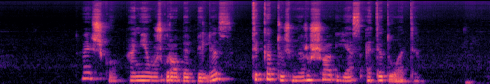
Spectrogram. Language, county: Lithuanian, Kaunas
